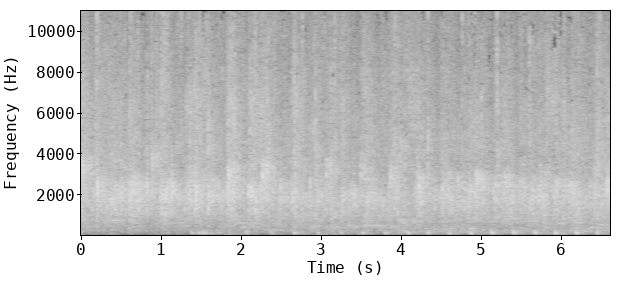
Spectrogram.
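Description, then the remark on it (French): An audience at a church gathering applauds models wearing the "breastplate of righteousness" costume, clapping steadily for several seconds, a dense wash of clapping that stays loud and even, with a regular rhythmic pulse running underneath as if some hands clap in time. “Je vous invite à applaudir nos cuirasses de la justice, là, les mannequins.”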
